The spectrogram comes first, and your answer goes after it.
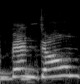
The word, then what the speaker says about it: Vendome: is a nice piece yes it's uh uh then dome is that how you say it the yeah it's a vendome piece yeah then dome is very well known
